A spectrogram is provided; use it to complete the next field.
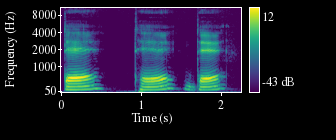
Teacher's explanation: जो व्यंजन वर्ण जीभ की ऊपरी नोक द्वारा ऊपर के दांतों का स्पर्श करने से उच्चारित होते हैं, वे दंत्य व्यंजन कहलाते हैं।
